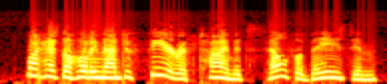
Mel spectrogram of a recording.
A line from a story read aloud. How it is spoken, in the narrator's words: she cried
